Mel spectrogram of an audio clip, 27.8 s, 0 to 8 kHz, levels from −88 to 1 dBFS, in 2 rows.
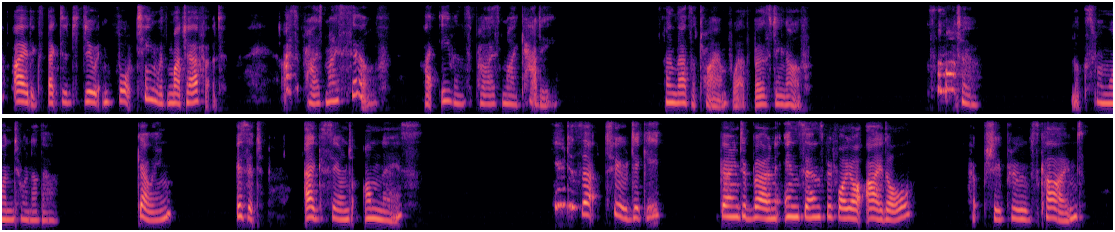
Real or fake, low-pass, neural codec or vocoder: fake; 7.2 kHz; vocoder, 22.05 kHz, 80 mel bands, HiFi-GAN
